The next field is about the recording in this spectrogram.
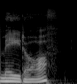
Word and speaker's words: Madoff: But Madoff, yes, pronounced Madoff, wasn't just successful.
